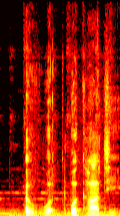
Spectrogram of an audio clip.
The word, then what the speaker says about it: Wakati: I call you wakiti wakati but I'm not saying you should call me wakati I'm saying that's how it's pronounced I'm saying that if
